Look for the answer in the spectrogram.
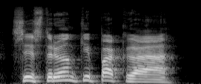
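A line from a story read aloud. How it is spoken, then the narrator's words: Loud shout. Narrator (Russian): громко крикнул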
